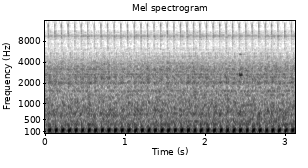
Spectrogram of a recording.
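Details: Yamaha Mio GT injected scooter after injector replacement and CO trim changed to 7%; mixture balance right, O2 sensor 0.49 V, idle control 19.0%, 1300 rpm. Steady, even putter, no misses or hunting; normal idle.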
